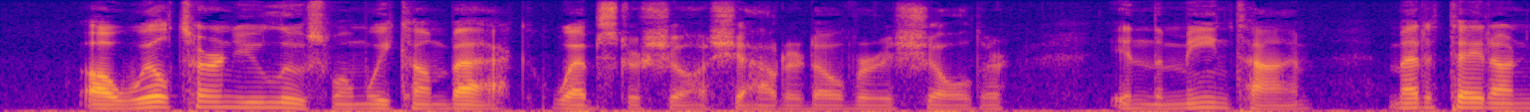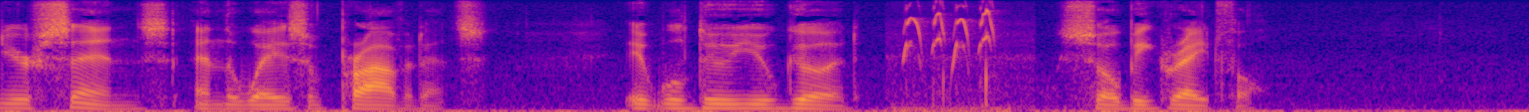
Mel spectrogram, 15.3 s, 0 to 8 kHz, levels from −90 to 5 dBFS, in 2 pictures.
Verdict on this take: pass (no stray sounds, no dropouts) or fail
fail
